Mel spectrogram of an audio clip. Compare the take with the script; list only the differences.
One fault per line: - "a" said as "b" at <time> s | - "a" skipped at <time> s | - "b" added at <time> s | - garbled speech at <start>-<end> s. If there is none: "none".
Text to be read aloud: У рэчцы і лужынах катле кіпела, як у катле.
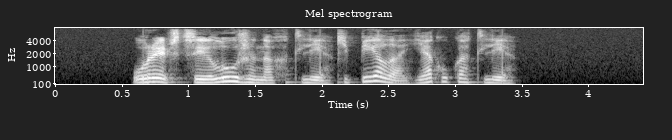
none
